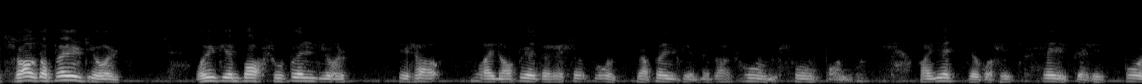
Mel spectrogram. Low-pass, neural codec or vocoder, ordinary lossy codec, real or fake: none; vocoder, 22.05 kHz, 80 mel bands, HiFi-GAN; none; fake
